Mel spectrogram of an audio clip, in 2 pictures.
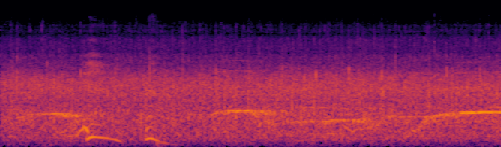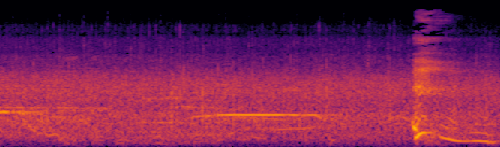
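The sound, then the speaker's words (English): An audience applauds a woman being introduced to speak, with continuous, even clapping throughout. A voice talks over the applause, and a brief sharp burst stands out near the end. “So if we can all give her an applause, Yvette Isaac”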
